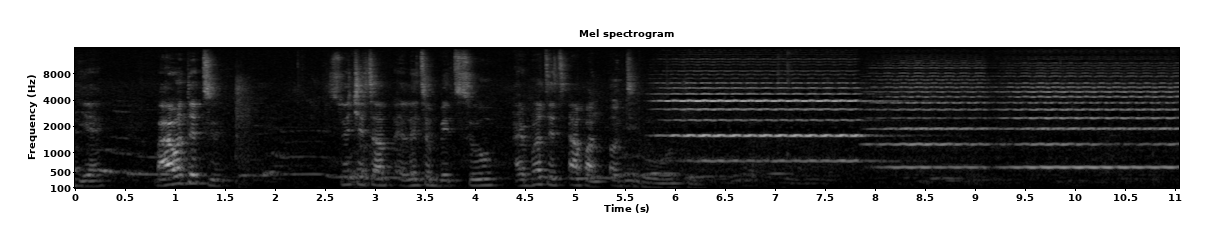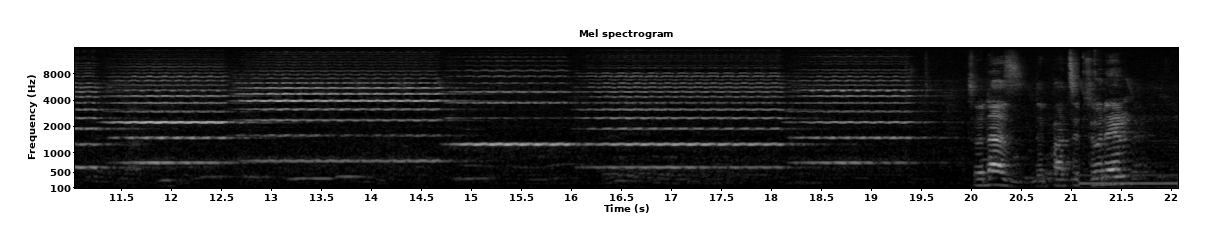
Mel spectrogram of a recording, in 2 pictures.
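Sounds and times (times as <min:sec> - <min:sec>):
synth violin slow melody: 0:05.6 - 0:20.0, 0:21.0 - 0:22.0.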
